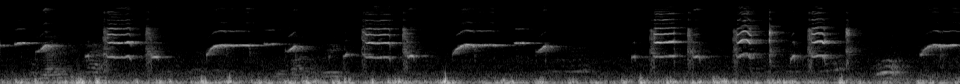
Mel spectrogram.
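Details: Pet cockatiel singing happily: bursts of clear whistled notes with ringing overtones, some sliding up and others dropping, mixed with short chirps and sharp squawky notes, over a steady low rumble of indoor background noise.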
